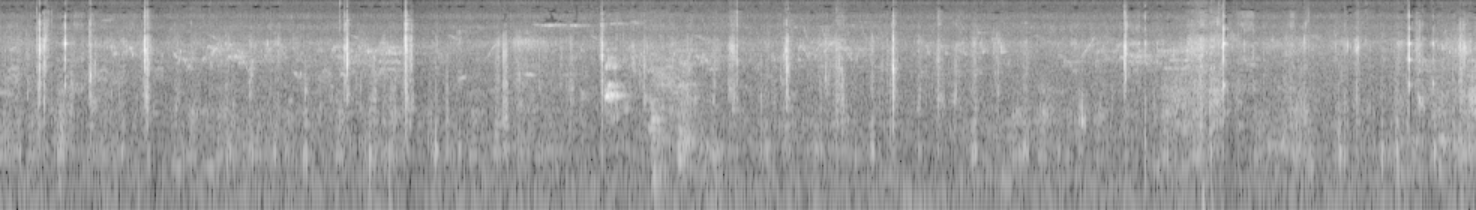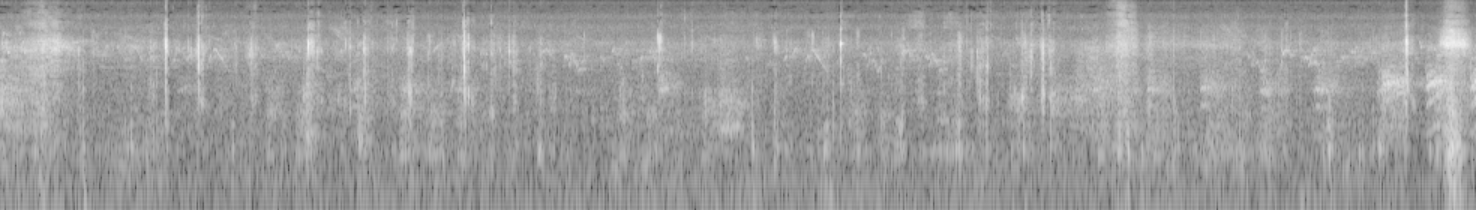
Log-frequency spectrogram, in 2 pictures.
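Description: A person chewing a mouthful of food close to the microphone, with many small wet mouth clicks and smacks.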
